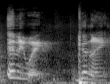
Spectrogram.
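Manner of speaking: high cooing good night; pillow talk. Real, not acted. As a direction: coo a last good night. Final good night to baby.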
